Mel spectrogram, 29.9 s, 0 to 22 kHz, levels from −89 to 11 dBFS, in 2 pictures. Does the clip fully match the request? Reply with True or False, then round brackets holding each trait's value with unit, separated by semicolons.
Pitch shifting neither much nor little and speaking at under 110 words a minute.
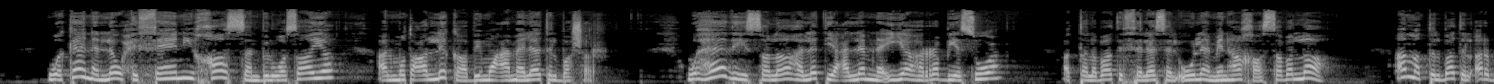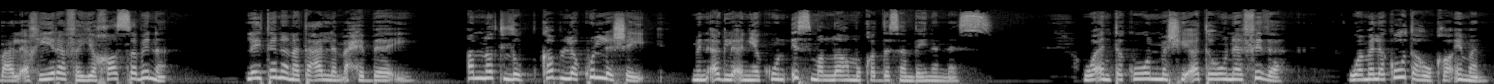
True (4.7 semitones; 100 wpm)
